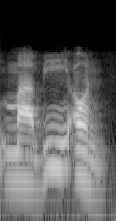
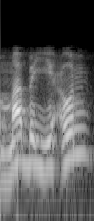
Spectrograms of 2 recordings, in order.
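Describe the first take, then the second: First: Mabi'un slow, with a long bii; contracted form. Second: Mabayi'un with yi as its own syllable; uncontracted form. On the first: Teacher showing the changed form, slow mabi'un with long ii. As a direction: drop the y and stretch bii in mabi'un. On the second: Teacher showing the form before the change, mabayi'un with yi. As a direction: sound the y clearly in mabayi'un. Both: Shown as a demonstration. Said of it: "menjadi mabi'un".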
